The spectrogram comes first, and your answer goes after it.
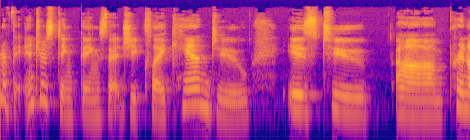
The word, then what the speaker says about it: giclée: And this is a giclée print, and if you see it as G-I-C-L-E-E, that's how you say it.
